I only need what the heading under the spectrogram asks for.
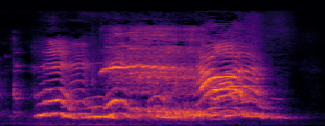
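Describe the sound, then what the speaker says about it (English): A horse neighs in a loud, close whinny with a wavering, shaking pitch that rises and falls over a few seconds. It is played as part of an animal sound quiz for first-grade schoolchildren. "Horse."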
